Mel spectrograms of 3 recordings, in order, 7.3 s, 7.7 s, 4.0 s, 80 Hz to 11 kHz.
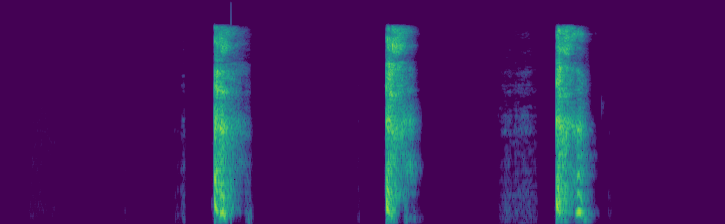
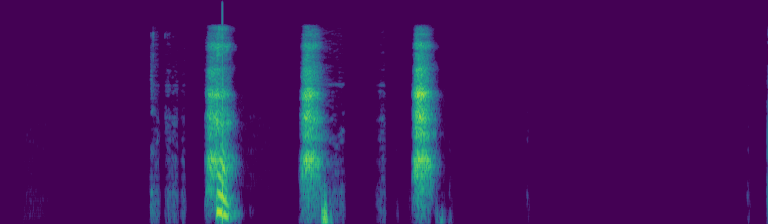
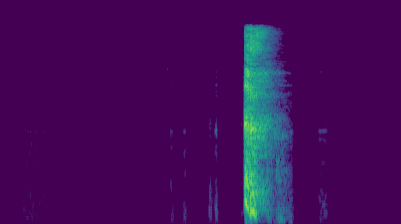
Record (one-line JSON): {"three_cough_length": "7.3 s", "three_cough_amplitude": 32297, "three_cough_signal_mean_std_ratio": 0.22, "exhalation_length": "7.7 s", "exhalation_amplitude": 27522, "exhalation_signal_mean_std_ratio": 0.2, "cough_length": "4.0 s", "cough_amplitude": 28796, "cough_signal_mean_std_ratio": 0.17, "survey_phase": "beta (2021-08-13 to 2022-03-07)", "age": "45-64", "gender": "Female", "wearing_mask": "No", "symptom_none": true, "smoker_status": "Never smoked", "respiratory_condition_asthma": false, "respiratory_condition_other": false, "recruitment_source": "REACT", "submission_delay": "1 day", "covid_test_result": "Negative", "covid_test_method": "RT-qPCR", "influenza_a_test_result": "Negative", "influenza_b_test_result": "Negative"}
